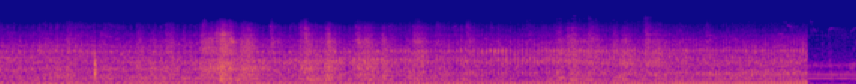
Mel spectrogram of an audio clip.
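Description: Passenger train hauled by ALCo diesel locomotives running away: a steady low diesel drone under repeated wheel clicks and clatter on the rails. The sound cuts off abruptly near the end to a much quieter scene with a faint held tone.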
